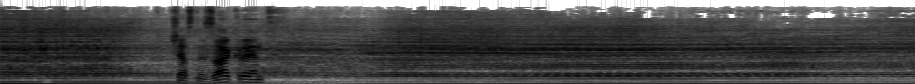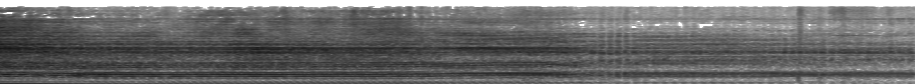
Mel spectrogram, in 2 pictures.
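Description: A paramotor engine drones overhead and slowly fades into the distance.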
